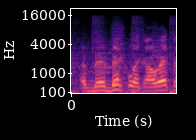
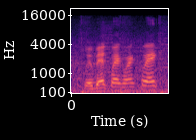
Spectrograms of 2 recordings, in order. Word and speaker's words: Bebek WKWK: Aku pikir karena tulisannya adalah Bebek WKWK, bacanya Bebek WKWK, ternyata Bebek wek.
